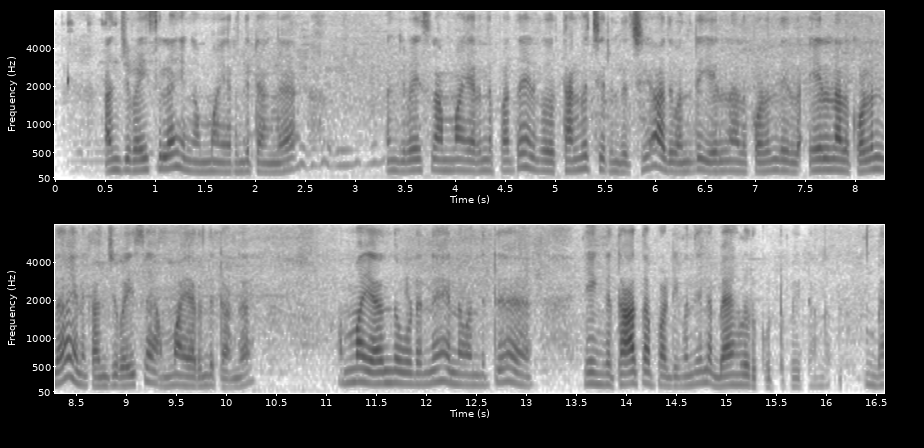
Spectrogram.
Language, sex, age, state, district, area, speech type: Tamil, female, 45-60, Tamil Nadu, Kallakurichi, urban, spontaneous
